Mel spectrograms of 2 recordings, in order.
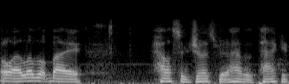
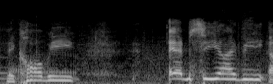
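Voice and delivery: hype announcer; 10 semitones higher than usual. Pretend. Boastful self-hype in game.

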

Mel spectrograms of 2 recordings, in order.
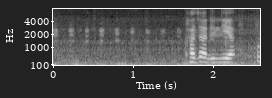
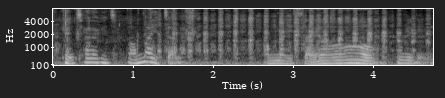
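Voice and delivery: soft, hushed comfort; calm a frightened little one gently; 10 dB quieter than usual. Real, not acted. Comforting scared dog softly.

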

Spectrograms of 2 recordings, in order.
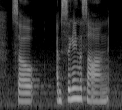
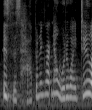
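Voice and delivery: much higher, pleading bewilderment; flustered panic; 6 semitones higher, 3 dB quieter than usual. Retold or imitated. Contestant asking her family what to do, flustered. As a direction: beg for help, overwhelmed.

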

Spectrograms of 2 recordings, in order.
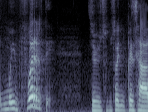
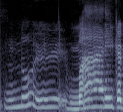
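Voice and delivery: voice breaking; 7 semitones higher, 4 dB quieter, much slower than usual. Retold or imitated. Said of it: "empezó la voz así como".

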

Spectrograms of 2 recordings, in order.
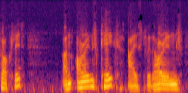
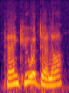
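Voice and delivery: curt, pointed thanks in a high voice; a sharp edge under politeness; with asperity; 12 semitones higher, 3 dB louder than usual. Acted. Guest answering her hostess with asperity. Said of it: "with some asperity".

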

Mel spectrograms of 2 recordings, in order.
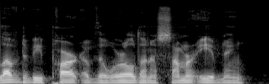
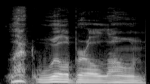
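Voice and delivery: sharp. Acted. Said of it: "she spoke sharply to the lamb".

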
